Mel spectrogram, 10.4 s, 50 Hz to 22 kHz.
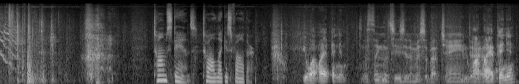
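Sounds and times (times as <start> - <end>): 
door creaking on its hinges and swinging shut: 0.0 - 1.2
speech: 3.1 - 5.2, 6.1 - 10.3.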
